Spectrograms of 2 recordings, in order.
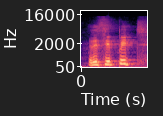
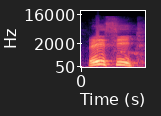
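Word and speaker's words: receipt: Fifth, پانچواں ہمارے پاس ہے ریسیپٹ, ریسیپٹ, یہ کیا, آئیے دیکھتے ہیں. آر آئی ری S double E ٹی سیٹ, ری سیٹ, ری سیٹ, ریسیپٹ نہیں پڑھنا, ٹھیک ہے, ری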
